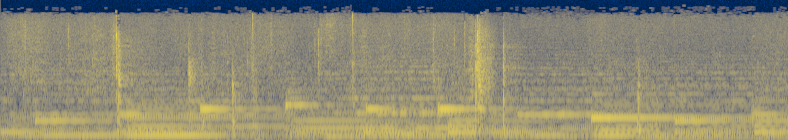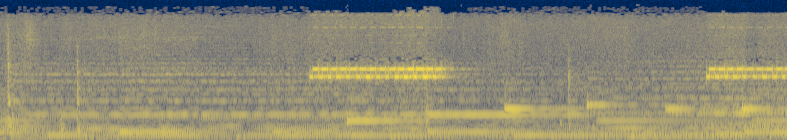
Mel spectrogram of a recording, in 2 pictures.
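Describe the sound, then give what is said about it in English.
Over a bed of steady, melodic background music, a man's cell phone starts ringing near the end in a workshop in Maine, its bright electronic tone sounding in short repeated bursts. “He answers his cell phone.”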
